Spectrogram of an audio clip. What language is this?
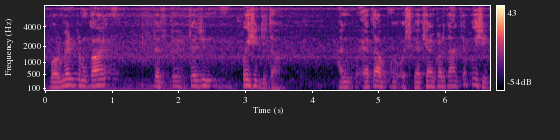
Konkani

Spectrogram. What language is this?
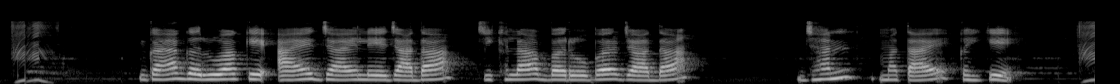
Chhattisgarhi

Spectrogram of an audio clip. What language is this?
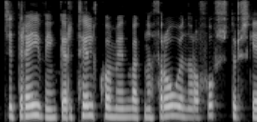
Icelandic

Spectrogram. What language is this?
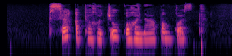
Kabardian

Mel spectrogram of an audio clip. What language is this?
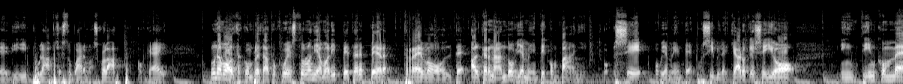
Italian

